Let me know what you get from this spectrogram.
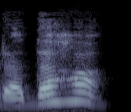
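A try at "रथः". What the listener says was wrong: Rathaha. Tha, it is dental. Tha. Mahaprana. Rathaha.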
